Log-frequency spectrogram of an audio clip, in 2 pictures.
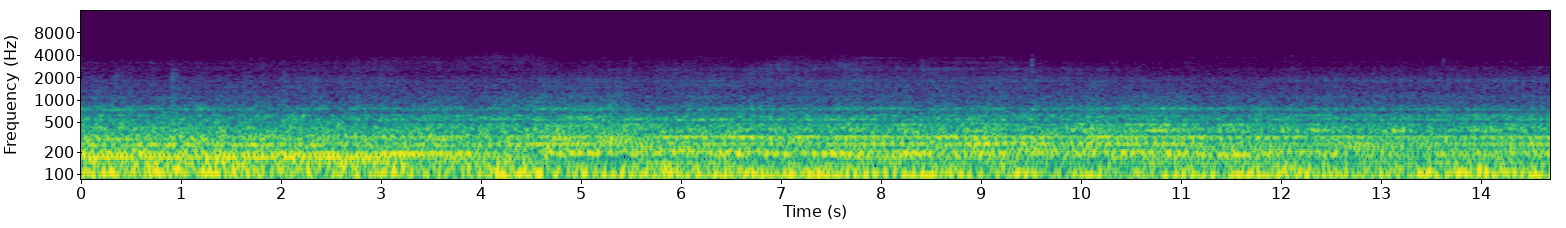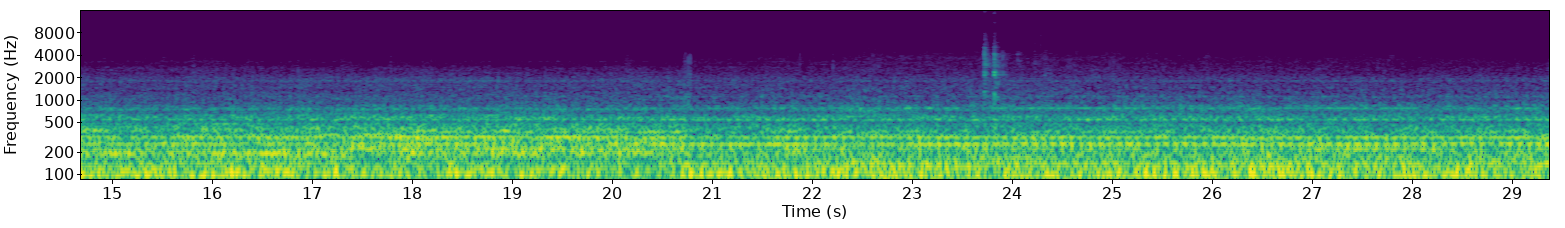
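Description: Passenger train running, heard from inside the carriage: a steady rumble of wheels on the rails with a constant hum. A single short click comes late on.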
